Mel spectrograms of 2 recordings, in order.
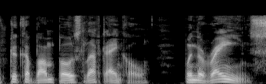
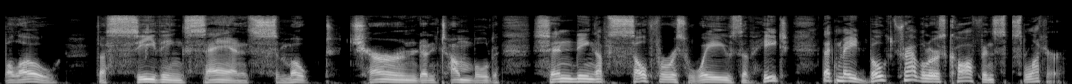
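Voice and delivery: plain reading voice

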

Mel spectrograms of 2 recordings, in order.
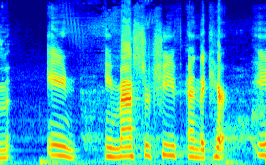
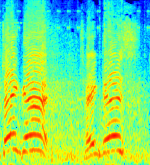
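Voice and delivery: battle taunts; 7 semitones higher, slower than usual. Acted. Taunting enemies while fighting.

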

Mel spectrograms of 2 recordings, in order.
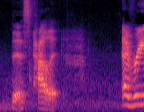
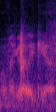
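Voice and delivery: barely voiced, overwhelmed whisper; hushed, breath-only disbelief; awestruck whisper; 14 dB quieter, faster than usual. Real, not acted. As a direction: whisper it as if too overcome to speak. Overcome by the palette.

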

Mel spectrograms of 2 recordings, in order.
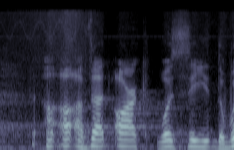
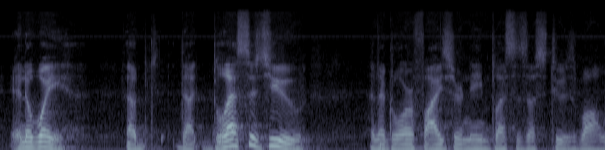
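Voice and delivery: prayer; 6 semitones lower, 6 dB quieter than usual. Acted. Leads the congregation in prayer.

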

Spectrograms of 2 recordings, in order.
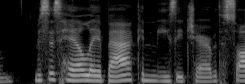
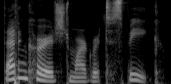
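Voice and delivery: usual speaking voice

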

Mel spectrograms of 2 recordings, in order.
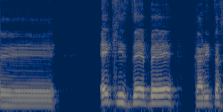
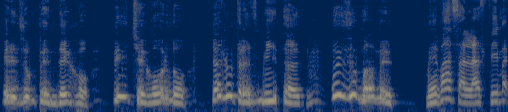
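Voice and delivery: higher, louder hater mock; mock hater insults; 6 semitones higher, 5 dB louder than usual. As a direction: bark insults like a troll. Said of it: "por decirme".

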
